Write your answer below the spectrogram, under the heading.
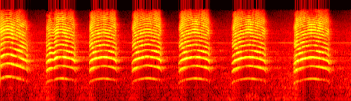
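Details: Male Indian peafowl (peacock) giving his loud mating call at Mount Macedon summit, Macedon Regional Park: seven loud, nasal, arching wails, about one per second, each rising then falling; peacocks usually follow this call with a mating dance.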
